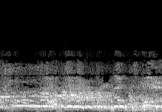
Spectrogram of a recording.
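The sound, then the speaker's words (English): Several horses whinny and squeal in a loud, continuous, agitated burst after a carriage crash, their shrill cries overlapping with a busy commotion. “Get those horses of yours untangled.”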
